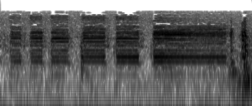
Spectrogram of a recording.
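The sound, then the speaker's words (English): A buzzing doorbell pressed repeatedly: several short, insistent bursts followed by one longer sustained buzz, harsh and mid-pitched, with no voices. “So, when her doorbell rings, a gleam appears in her sharp old eyes, and brushing her butler aside, she answers the door herself.”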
